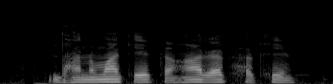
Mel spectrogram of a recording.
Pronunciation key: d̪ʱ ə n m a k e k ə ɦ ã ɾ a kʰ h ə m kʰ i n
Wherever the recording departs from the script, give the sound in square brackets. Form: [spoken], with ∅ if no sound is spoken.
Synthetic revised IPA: d̪ʱ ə n m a k e k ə ɦ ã ɾ [ə] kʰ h ə [∅] kʰ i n

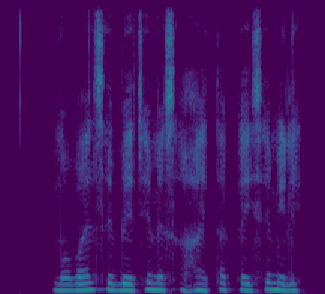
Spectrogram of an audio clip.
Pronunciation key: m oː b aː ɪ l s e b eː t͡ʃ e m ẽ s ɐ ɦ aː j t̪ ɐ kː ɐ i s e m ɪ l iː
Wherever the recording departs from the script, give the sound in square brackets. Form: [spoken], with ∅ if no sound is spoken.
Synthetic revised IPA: m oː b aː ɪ l s e b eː t͡ʃ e m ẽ s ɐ ɦ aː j t̪ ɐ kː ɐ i s e m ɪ l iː

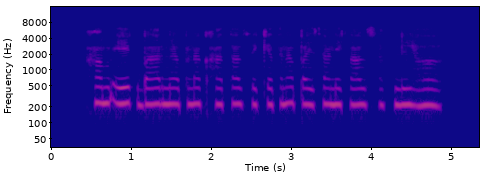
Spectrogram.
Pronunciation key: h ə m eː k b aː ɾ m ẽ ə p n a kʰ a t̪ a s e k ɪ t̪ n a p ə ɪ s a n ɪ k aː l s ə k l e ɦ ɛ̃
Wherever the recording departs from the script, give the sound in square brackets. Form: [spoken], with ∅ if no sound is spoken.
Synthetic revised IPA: h ə m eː k b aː ɾ m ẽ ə p n a kʰ a t̪ a s e k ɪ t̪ n a p ə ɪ s a n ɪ k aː l s ə k l [i] ɦ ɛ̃

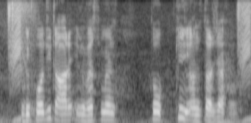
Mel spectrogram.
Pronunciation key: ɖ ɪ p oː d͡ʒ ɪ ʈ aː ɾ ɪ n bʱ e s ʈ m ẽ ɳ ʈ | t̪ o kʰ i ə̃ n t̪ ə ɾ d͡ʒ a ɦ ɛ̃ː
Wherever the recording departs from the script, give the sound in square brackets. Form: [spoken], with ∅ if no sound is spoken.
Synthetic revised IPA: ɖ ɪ p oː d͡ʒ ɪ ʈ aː ɾ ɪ n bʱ e s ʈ m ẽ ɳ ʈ | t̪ o [k] i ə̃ n t̪ ə ɾ d͡ʒ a ɦ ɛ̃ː

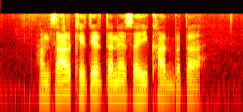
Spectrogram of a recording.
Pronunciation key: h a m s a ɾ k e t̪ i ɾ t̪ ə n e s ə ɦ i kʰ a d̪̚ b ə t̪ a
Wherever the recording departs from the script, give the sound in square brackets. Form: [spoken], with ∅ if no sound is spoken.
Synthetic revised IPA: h [ə] m s a ɾ [kʰ] e t̪ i ɾ t̪ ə n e s ə ɦ i kʰ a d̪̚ b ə t̪ a

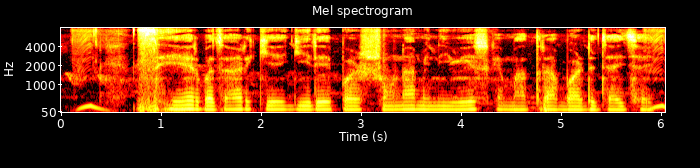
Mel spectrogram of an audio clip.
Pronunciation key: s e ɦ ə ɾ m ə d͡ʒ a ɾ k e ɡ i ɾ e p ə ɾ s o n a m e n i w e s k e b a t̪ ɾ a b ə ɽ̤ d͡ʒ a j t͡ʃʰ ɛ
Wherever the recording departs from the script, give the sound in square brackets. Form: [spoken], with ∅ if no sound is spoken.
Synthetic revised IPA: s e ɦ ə ɾ [b] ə d͡ʒ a ɾ k e ɡ i ɾ e p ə ɾ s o n a m e n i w e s k e [m] a t̪ ɾ a b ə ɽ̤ d͡ʒ a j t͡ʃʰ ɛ

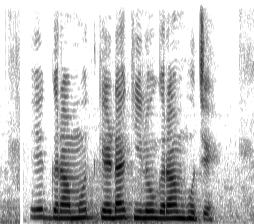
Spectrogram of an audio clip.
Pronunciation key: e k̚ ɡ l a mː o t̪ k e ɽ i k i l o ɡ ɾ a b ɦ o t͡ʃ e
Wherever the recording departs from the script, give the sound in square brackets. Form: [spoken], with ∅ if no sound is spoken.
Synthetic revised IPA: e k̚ ɡ [ɾ] a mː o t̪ k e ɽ [a] k i l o ɡ ɾ a [m] ɦ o t͡ʃ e

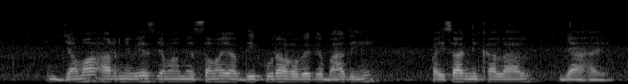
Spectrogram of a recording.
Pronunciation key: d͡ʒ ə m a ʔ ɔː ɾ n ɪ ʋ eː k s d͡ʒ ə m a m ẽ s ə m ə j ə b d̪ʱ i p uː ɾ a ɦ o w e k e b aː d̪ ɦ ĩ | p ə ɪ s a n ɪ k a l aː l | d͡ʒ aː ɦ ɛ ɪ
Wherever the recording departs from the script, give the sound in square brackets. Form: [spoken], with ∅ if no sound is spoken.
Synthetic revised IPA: d͡ʒ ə m a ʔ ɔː ɾ n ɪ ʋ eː [∅] s d͡ʒ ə m a m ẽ s ə m ə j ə b d̪ʱ i p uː ɾ a ɦ o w e k e b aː d̪ ɦ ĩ | p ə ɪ s a n ɪ k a l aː l | d͡ʒ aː ɦ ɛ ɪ

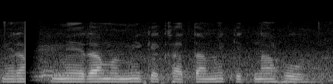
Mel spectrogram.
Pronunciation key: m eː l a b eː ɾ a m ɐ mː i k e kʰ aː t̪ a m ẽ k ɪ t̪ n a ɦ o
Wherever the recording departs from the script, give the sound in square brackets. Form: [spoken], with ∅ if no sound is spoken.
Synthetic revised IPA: m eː [ɾ] a [m] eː ɾ a m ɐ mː i k e kʰ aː t̪ a m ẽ k ɪ t̪ n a ɦ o

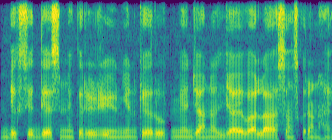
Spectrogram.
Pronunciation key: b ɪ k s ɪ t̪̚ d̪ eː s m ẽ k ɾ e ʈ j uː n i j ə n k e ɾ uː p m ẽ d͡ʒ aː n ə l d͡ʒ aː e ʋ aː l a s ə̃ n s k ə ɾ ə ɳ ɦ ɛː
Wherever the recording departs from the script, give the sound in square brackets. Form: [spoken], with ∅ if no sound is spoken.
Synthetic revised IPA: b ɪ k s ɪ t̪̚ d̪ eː s m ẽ k ɾ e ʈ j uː n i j ə n k e ɾ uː p m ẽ d͡ʒ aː n ə l d͡ʒ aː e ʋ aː l a s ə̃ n s k ə ɾ ə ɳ ɦ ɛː

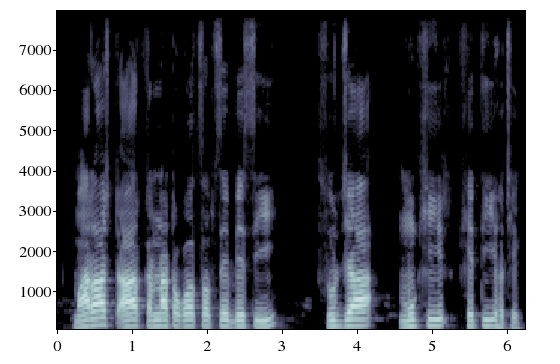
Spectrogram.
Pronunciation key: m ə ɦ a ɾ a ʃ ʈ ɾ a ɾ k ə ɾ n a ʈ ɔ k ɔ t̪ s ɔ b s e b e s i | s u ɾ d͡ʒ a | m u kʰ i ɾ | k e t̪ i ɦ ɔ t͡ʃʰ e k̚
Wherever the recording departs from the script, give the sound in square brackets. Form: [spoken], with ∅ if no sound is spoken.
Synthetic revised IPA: m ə ɦ a ɾ a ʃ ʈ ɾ a ɾ k ə ɾ n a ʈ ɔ k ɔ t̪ s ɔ b s e b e s i | s u ɾ d͡ʒ a | m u kʰ i ɾ | [kʰ] e t̪ i ɦ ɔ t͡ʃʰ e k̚

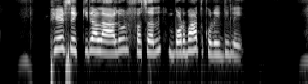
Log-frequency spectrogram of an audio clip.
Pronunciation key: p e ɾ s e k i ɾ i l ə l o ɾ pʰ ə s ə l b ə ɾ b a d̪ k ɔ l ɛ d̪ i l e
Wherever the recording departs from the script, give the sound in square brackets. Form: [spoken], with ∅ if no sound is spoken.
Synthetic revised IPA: [pʰ] e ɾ s e k i ɾ [a] l [a] l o ɾ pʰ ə s ə l b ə ɾ b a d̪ k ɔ [ɾ] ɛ d̪ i l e

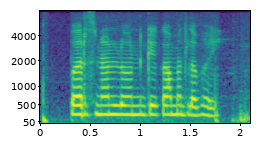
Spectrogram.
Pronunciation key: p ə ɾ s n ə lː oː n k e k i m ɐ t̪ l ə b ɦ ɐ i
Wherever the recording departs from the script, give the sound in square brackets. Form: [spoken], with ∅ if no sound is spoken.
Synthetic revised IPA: p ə ɾ s n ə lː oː n k e k [a] m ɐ t̪ l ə b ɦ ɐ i

